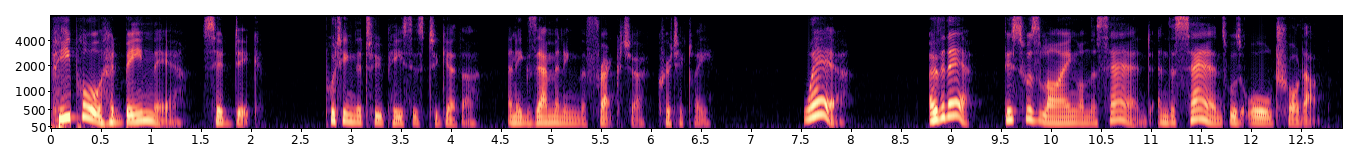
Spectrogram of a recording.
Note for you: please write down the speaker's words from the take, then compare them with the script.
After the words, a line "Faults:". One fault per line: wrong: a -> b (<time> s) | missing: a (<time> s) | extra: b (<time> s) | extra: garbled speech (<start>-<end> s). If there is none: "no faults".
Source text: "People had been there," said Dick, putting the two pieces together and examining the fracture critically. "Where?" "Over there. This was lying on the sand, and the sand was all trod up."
"People had been there," said Dick, putting the two pieces together and examining the fracture critically. "Where?" "Over there. This was lying on the sand, and the sands was all trod up."
Faults:
wrong: sand -> sands (11.3 s)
